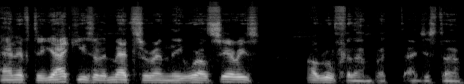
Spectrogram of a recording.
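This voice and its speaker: The voice has a New York accent and moves at a fairly quick pace with ordinary pitch variation. The sound is dry and close, with no echo. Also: man. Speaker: reseller. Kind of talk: casual chat. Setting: live stream.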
